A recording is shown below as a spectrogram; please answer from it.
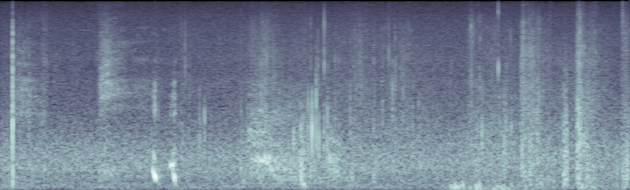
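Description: A person getting up from a cushioned chair and walking off over ground covered in dry pine needles: scattered footsteps and rustling, with a low thud partway through.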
